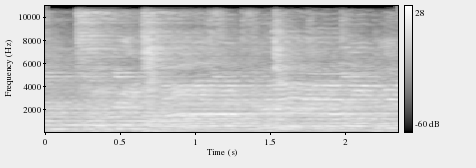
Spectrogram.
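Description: A small group of men and women singing a gospel praise song together into microphones, with electronic keyboard accompaniment, amplified through a PA system.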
